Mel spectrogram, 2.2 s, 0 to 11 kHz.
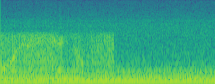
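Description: Steady cabin drone of a Beechcraft A36 Bonanza's piston engine and propeller in cruise flight, an even low hum that doesn't change.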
